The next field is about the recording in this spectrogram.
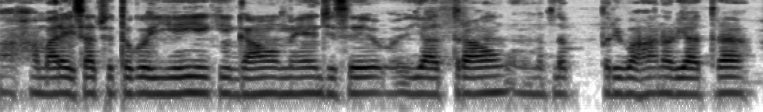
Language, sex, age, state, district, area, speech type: Hindi, male, 18-30, Uttar Pradesh, Ghazipur, rural, spontaneous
